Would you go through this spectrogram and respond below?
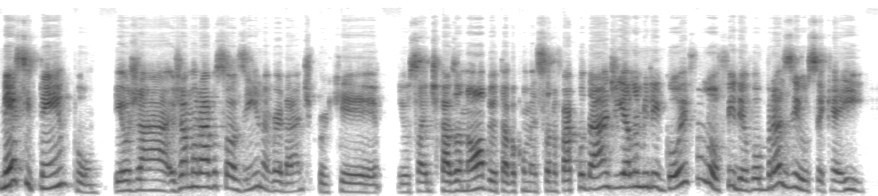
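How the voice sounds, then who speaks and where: A young English woman, a native English speaker, chatting in an interview as a lively storyteller. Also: medium pitch, a little fast, few pauses, muffled recording. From England. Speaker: interview guest. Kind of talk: casual conversation.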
